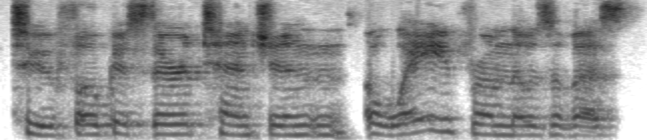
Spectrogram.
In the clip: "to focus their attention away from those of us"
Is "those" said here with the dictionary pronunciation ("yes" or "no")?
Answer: yes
